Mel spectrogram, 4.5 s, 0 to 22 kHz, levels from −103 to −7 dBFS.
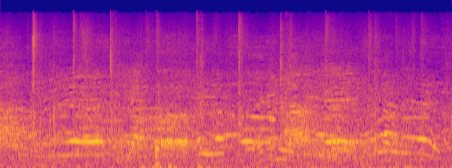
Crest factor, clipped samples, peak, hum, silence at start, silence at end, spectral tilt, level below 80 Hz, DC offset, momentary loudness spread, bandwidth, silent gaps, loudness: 16 dB; under 0.1%; -10 dBFS; none; 0 s; 0 s; -4 dB/octave; -46 dBFS; under 0.1%; 4 LU; 16.5 kHz; none; -27 LUFS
